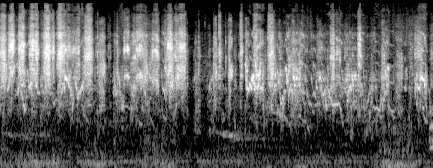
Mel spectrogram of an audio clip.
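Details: Australian budgie colony in an aviary, chirping and warbling busily; dense overlapping high notes with a brief dip, then renewed chatter with scattered squawks.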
